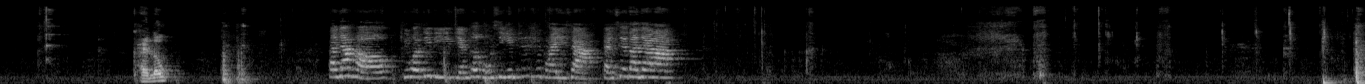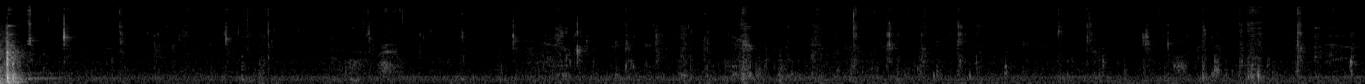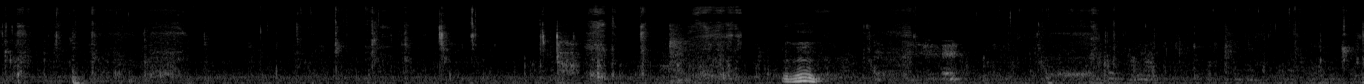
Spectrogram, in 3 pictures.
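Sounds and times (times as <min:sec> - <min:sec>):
person chewing wetly: 0:02.7 - 0:03.2, 0:06.8 - 0:40.9.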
